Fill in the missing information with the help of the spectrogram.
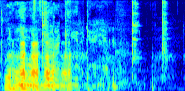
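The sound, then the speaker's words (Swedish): Voices overlap at the start, then two crisp glass clinks ring out a moment apart, like glasses touched together in a toast. “Jag måste tänka på ljudeffekterna ja.”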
